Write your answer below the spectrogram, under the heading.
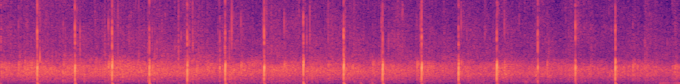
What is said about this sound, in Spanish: Bueno, yo os doy un aplauso a todos. Un aplauso a todos los creadores.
